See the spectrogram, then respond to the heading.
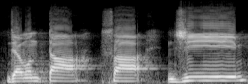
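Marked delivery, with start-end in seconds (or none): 1.8-2.4 "জিম" with a long held vowel; teacher stretching "জিম" on one tone; elongated sound. Shown as a demonstration. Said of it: "টান দিয়ে বলেছি".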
